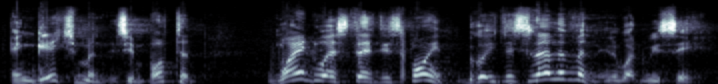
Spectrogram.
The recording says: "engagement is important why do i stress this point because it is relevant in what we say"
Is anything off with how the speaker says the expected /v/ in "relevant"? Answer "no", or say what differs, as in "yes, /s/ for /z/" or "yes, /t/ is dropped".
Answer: no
